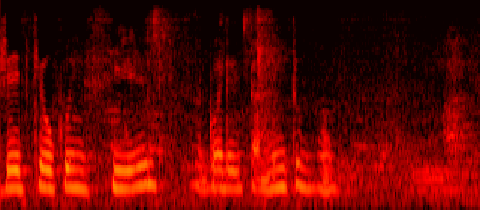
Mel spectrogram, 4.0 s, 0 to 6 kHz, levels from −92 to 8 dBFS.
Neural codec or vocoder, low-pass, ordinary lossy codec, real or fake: codec, 44.1 kHz, 7.8 kbps, Pupu-Codec; 5.4 kHz; none; fake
